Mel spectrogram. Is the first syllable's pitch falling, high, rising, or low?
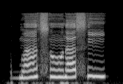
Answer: rising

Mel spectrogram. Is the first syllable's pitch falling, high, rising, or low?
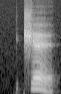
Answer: falling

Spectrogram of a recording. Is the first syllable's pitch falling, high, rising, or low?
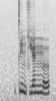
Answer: falling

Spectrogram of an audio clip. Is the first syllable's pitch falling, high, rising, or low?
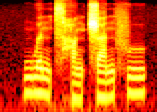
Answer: falling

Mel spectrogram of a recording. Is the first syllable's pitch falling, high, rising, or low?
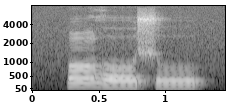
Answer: high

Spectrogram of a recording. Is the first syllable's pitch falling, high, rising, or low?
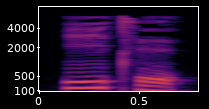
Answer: high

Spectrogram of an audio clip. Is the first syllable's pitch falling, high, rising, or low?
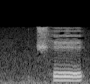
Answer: high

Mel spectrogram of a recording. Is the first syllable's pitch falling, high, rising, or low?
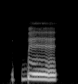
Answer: low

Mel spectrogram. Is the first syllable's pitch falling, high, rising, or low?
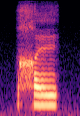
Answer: high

